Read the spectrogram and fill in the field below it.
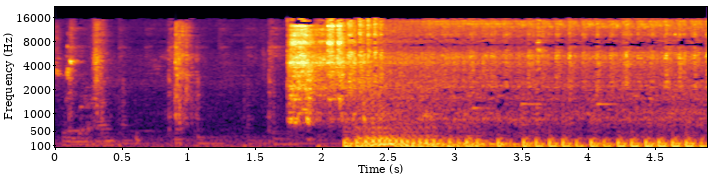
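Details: Honda RS 125 motorcycle after top overhaul for an engine knock, with a damaged piston found: starter catches and settles to a steady even single-cylinder idle; knock gone, engine quiet.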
